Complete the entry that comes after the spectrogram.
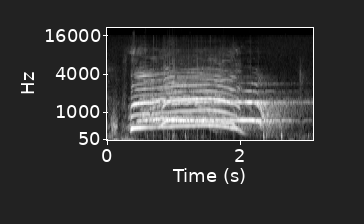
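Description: Convention audience members at a panel at Louisville Supercon 2018 cheer with loud, sustained high-pitched whoops and yells that hold steady for nearly two seconds, then slide downward and fade out.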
